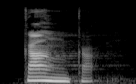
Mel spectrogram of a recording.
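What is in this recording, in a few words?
"canca", Vernazzese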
